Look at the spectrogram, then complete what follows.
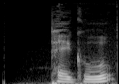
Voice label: "peigu", Cantonese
